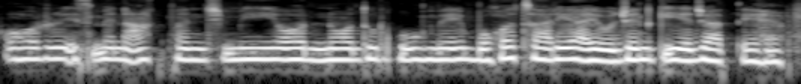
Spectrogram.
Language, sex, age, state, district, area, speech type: Hindi, female, 30-45, Madhya Pradesh, Ujjain, urban, spontaneous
